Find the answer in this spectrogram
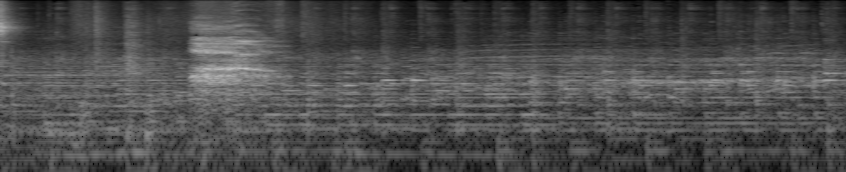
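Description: Live small-band swing jazz from piano, upright bass and drums, with a steady ticking cymbal beat. About two seconds in, a short burst of audience cheering rises over the band.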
